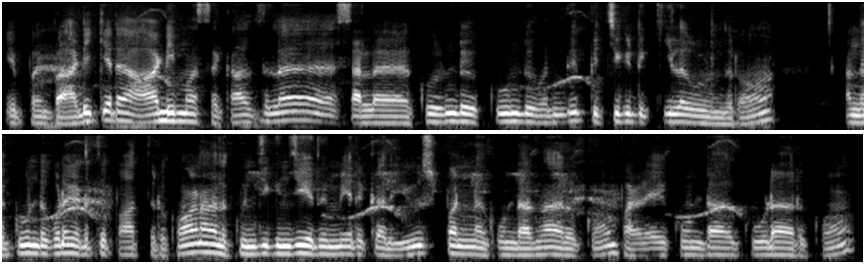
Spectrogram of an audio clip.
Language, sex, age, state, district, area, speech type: Tamil, male, 18-30, Tamil Nadu, Mayiladuthurai, rural, spontaneous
